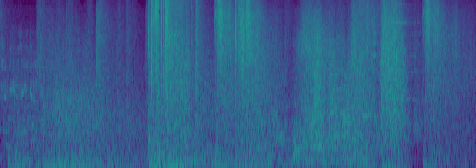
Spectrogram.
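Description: Heavy naval guns fire in loud booming blasts.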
